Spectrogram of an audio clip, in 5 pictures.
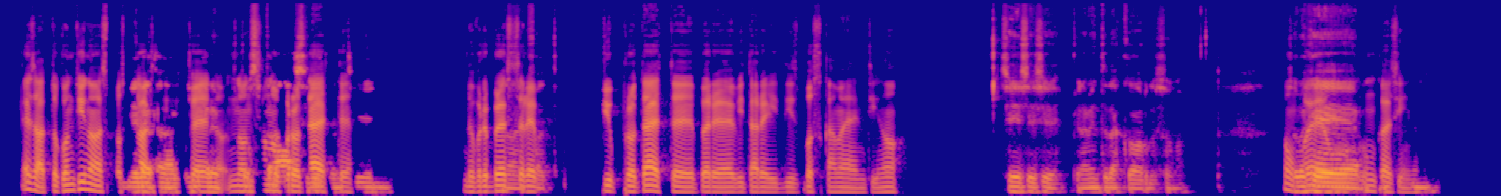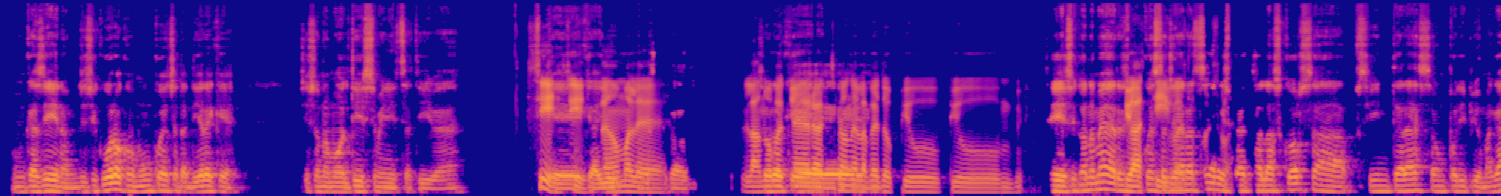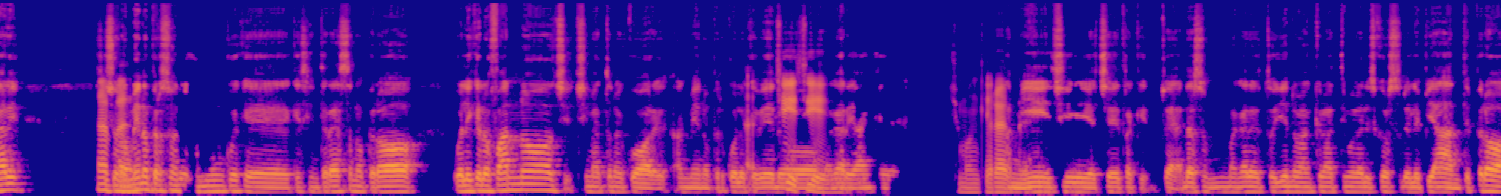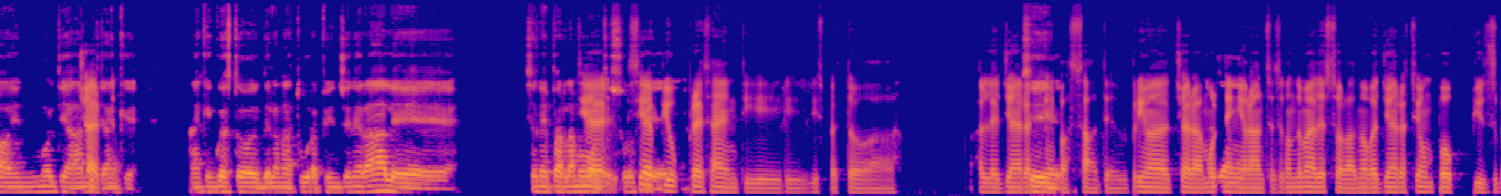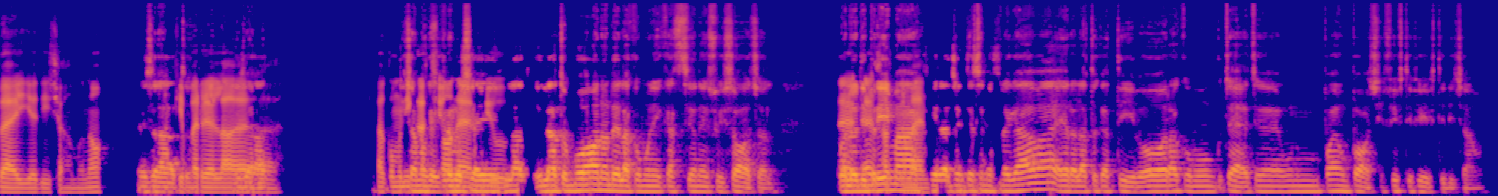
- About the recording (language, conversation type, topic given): Italian, unstructured, Cosa pensi della perdita delle foreste nel mondo?
- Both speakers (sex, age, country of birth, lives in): male, 20-24, Italy, Italy; male, 25-29, Italy, Italy
- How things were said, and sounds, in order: "cioè" said as "ceh"; tsk; other background noise; "cioè" said as "ceh"; in English: "fifty/fifty"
